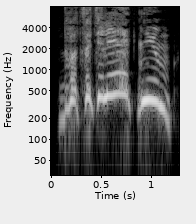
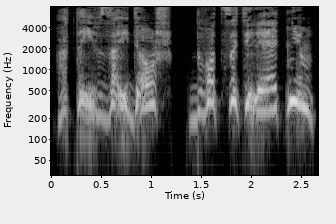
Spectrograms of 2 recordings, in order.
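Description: First: Двадцатилетним shrieked high and loud; an old man's furious outcry; shrieked repetition. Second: Put-on higher old man's voice, slowing down; the old king starts to rage; an old emperor winding up to a shout; bitter old man, building. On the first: Acted. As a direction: explode on двадцатилетним. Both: Old emperor rants at son.

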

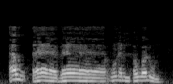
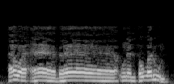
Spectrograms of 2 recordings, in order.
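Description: First: أو with a silent waw, aw; Qalun reading. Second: أو with a fatha on the waw, awa; common reading. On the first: Teacher shows Qalun's reading, the waw made silent. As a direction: read أو as aw. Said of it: "بإسكان الواو". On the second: Teacher recites the usual reading, awa. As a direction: read أو as awa. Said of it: "قرأ قالون كلمة أو". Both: Shown as a demonstration.

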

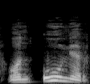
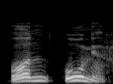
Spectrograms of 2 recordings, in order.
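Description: First: Said in the usual way. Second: Выше и громче, объявляет смерть; торжественно объявить всем; громкое объявление. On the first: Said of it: "повторил Петернья". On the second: A narrator's reading. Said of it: "объявил Петернья". (Петернья громко объявляет всем о смерти кота)

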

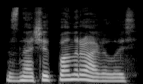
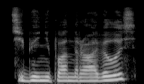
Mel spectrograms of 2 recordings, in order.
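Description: First: Понравилось falling as a settled statement; понравилось stated with a closing downward tune; satisfied conclusion. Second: Понравилось rising as a question. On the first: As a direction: conclude contentedly, voice dropping on понравилось. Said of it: "удовлетворённо кивнул Эдж". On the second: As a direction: ask it, voice lifting on понравилось. Question answered by same word. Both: A narrator's reading.

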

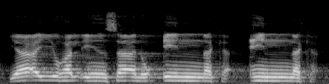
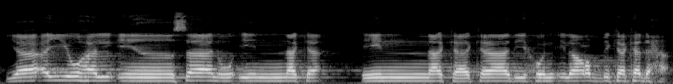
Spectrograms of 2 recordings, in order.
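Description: First: "إنك" attacked with a hard glottal punch; recite, then punch the first sound of "إنك"; jabbed hamza. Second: Slow chant, "إنك" entered smoothly; easy hamza. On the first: Teacher showing the error, punched hamza. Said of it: "أو نأتي باللكز الهمزة". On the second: Teacher modelling correct recitation, smooth hamza. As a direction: begin "إنك" lightly, with no jab. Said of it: "تأتي الهمزة سهلة". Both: Shown as a demonstration.

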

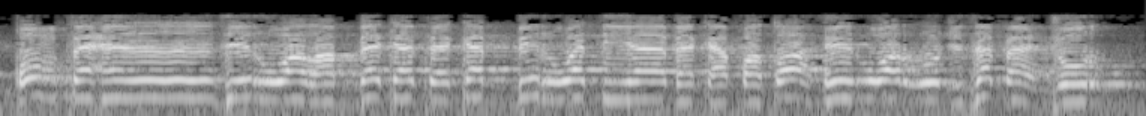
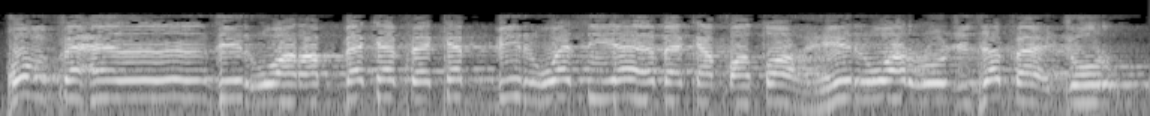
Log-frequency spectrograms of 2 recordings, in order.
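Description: First: Slow chanted tajweed recitation; Quran recitation. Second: Slow recitation with sukun on the ra; Quran recitation. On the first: Teacher recites verses for students, slow chanted. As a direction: recite slowly, drawing out each word. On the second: Teacher repeats verse to show silent ra, slow recitation. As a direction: recite slowly, resting on the silent ra. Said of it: "لأن الراء هنا ده فعل أمر مبني على السكون". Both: Shown as a demonstration.

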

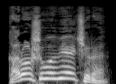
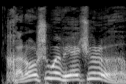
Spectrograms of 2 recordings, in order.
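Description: First: «вечера» very high and stressed; «Хорошего вечера» called out high, falling; eager coachman. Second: «хорошего» high and stressed; «Хорошего вечера» sung up high, falling; fawning official. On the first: Coachman bids farewell. (радостно «Хорошего вечера») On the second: The official bows out. (угодливо «Хорошего вечера») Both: A narrator's reading.

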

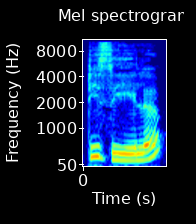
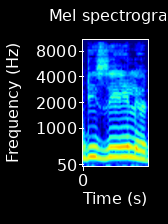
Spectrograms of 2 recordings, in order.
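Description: First: "Seele?" swept upward in astonishment; questioning exclamation. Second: Said in the usual way. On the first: A narrator's reading. Two girls echo the famulus about the soul, astonished exclamation. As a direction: call out "Seele?" as a startled question. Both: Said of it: "riefen Helene und Marie fast zur gleichen Zeit aus".

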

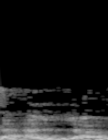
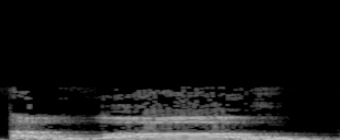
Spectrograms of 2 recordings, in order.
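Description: First: ال له said as two separate parts, al then lah. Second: الله as one word, very slow, lam doubled and a held long; drawn-out Allah. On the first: Teacher contrasting the wrong form for students, split apart. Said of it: "ليس". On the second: Teacher giving students the correct form, very slow. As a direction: join it into الله and draw it out slowly. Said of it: "ليس ال له". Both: Shown as a demonstration.

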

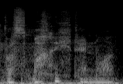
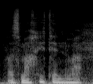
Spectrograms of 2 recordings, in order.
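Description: First: Whisper. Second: Said in the usual way. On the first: Acted. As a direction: repeat it in a whisper, much softer. Wiederholt sich flüsternd. (die Frage leise flüsternd wiederholen)

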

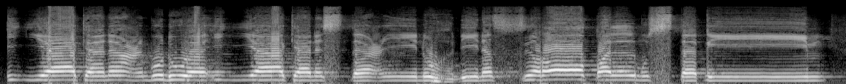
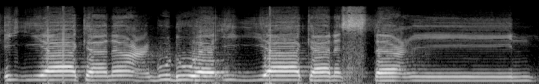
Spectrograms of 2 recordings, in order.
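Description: First: Slow chant, "nasta'in" becoming nasta'inu; joined recitation. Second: Slow chant ending "nasta'in" on a held n; stopping with sukun. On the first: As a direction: link "nasta'in" with a u straight into "ihdinas". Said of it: "harakatnya u kalau disambung". (lantunkan "nasta'in" jadi nasta'inu, disambung ke "ihdinas") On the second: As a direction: stretch "nasta'in" and stop on a vowelless n. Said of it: "Kalau berhenti, sukunkan". (lantunkan lambat, "nasta'in" berhenti dengan sukun) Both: Shown as a demonstration.

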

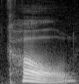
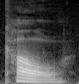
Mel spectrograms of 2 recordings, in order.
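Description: First: Said in the usual way. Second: COAL ending in a W glide, "co-w"; final L as W. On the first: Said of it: "rendering of the final L in a word". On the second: Shown as a demonstration. Presenter showing Australian speech, COAL with L turned to W. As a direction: say "coal" with no L, rounding to W. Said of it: "rather like a W".

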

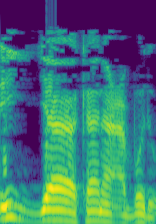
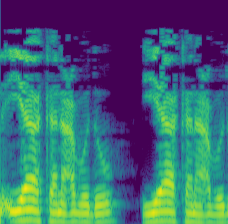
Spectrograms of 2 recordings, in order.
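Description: First: "إياك" slow, with the ي held and doubled. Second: "إياك" with the ي light, no doubling; no shadda, wrong. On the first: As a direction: press the shadda on "إياك". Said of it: "لا، قل". (شدد الياء في "إياك" ببطء) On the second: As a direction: say "إياك نعبد" skipping the shadda. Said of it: "فلا تقل". (نطق خاطئ بلا شدة على الياء) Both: Shown as a demonstration.

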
